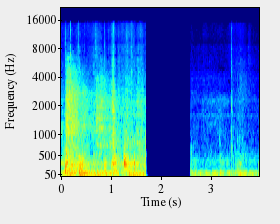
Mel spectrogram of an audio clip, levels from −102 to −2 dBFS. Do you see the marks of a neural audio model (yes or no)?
no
